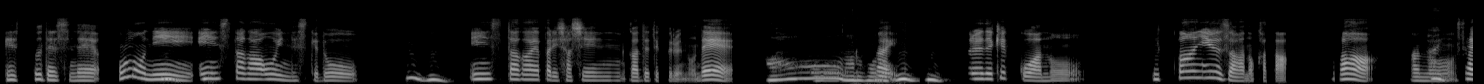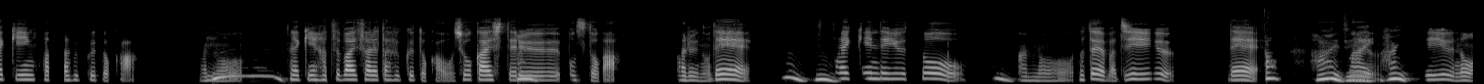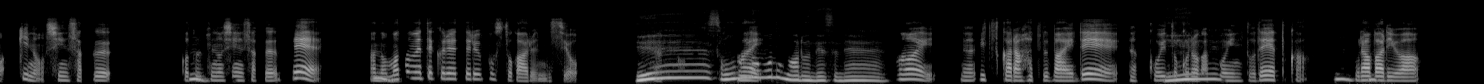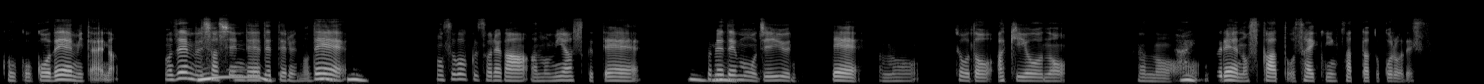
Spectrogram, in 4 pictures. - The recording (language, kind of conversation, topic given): Japanese, podcast, SNSは服選びに影響してる？
- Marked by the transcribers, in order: tapping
